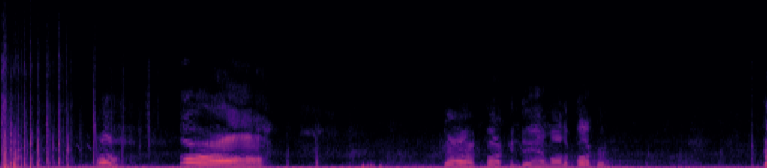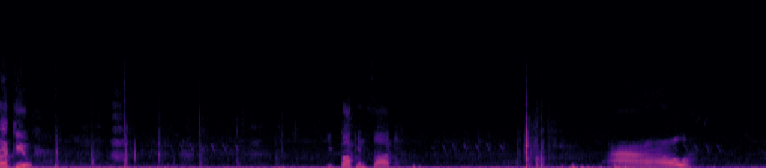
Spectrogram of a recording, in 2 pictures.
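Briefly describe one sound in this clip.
Skateboard wheels rumble across rough concrete.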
